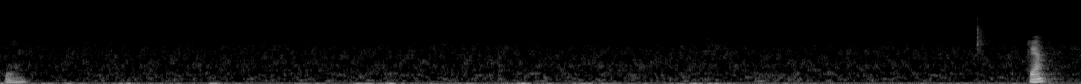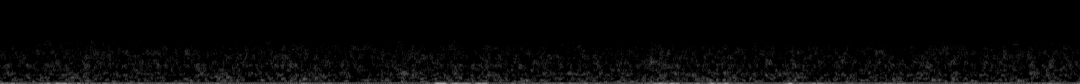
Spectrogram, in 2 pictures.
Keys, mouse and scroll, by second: 0.0 right click, 0.6-2.4 middle drag, 2.4 right click, 3.1 shift+right click, 3.6-6.7 middle drag, 8.7 scroll down 2, 9.3-10.3 middle drag, 10.3-10.8 scroll down 1, 10.8-13.9 middle drag, 14.8-17.6 middle drag, 17.6 right click, 18.0-19.3 middle drag, 19.3 shift+right click, 20.0 shift+right click, 20.5-21.6 shift+middle drag.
